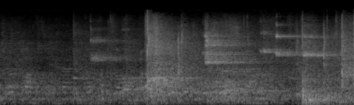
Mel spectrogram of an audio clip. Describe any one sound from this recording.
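A shuttlecock is struck sharply by rackets in a large echoing hall.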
